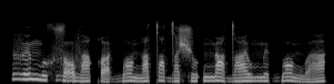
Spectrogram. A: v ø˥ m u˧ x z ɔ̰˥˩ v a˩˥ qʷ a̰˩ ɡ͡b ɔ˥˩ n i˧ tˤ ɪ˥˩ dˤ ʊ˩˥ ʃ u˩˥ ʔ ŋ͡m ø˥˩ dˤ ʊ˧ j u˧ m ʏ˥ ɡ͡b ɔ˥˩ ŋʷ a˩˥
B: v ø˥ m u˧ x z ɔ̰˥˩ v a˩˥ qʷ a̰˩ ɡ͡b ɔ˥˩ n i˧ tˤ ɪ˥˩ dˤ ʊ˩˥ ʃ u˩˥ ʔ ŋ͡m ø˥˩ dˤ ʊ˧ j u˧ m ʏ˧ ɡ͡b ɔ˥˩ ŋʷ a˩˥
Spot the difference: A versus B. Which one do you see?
B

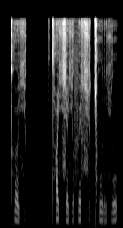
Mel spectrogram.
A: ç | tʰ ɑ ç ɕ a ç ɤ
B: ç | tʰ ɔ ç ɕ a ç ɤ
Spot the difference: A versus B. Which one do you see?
A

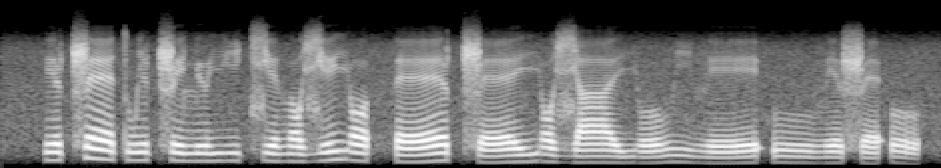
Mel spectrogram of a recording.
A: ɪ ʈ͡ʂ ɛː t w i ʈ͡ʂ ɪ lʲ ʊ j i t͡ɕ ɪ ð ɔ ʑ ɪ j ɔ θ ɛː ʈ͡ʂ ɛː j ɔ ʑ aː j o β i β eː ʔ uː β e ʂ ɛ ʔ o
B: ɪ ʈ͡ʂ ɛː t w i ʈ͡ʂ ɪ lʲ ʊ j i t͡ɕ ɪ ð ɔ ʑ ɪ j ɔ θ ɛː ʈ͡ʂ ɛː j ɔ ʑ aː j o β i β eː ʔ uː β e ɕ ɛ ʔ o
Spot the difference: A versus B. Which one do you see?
A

